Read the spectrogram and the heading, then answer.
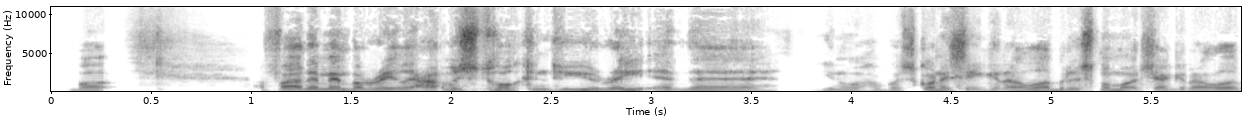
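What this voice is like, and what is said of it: Scottish accent. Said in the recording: “the Scottish accent can throw you a wee bit”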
